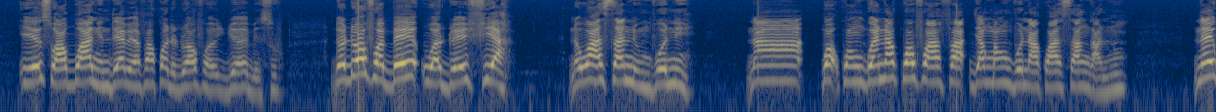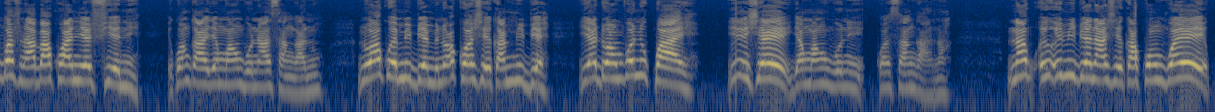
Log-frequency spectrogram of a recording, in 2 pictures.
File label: Anufo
